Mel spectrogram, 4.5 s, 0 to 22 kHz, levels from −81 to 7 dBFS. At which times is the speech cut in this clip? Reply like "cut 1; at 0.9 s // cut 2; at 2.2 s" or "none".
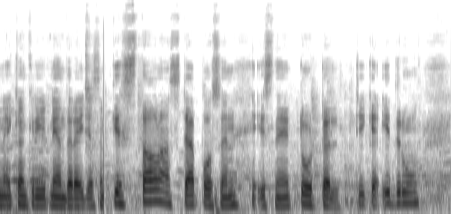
cut 1; at 1.0 s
